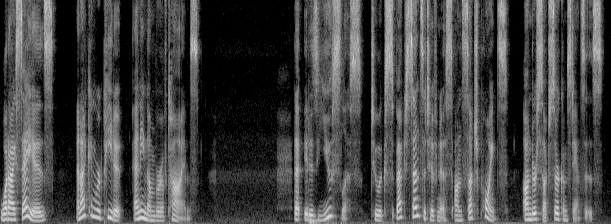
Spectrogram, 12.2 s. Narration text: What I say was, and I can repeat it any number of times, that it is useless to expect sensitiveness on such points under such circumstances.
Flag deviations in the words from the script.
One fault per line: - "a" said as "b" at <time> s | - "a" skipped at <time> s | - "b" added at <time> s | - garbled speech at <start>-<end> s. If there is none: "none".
- "was" said as "is" at 0.7 s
